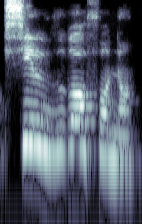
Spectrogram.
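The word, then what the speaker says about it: xilófono: І тут ось це наголос на О. Ксіло. Ой. Ксіло. Сильно. Сильно. Сильофоно. Сильофон. Тільки не роби м'якенький л. Там о. Ксилофоно.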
